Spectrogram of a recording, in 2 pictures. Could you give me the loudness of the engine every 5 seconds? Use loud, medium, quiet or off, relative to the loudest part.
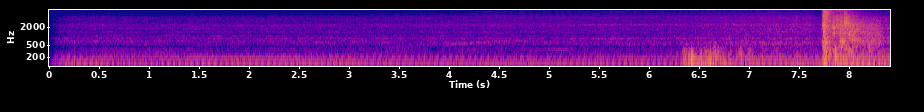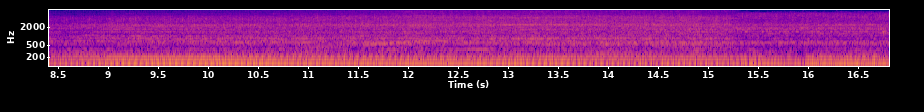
quiet, medium, loud, loud.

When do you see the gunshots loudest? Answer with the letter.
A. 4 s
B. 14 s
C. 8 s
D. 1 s
C.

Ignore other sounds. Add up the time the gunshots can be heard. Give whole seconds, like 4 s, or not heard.
2 s.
